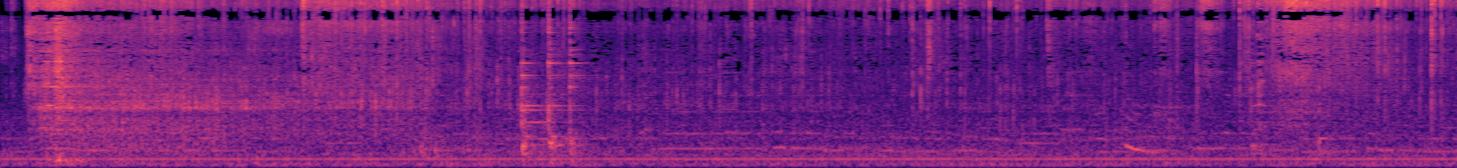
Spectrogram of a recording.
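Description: An egg dropping into hot oil in a cast-iron skillet, starting a sudden loud sizzle about a quarter second in. The frying hiss then settles and runs on steadily, with a few light clicks around the middle.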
